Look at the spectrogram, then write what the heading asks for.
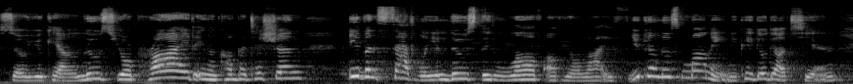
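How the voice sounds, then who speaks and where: Over noticeable background noise, a woman with a Chinese accent speaks fairly slowly at a fairly high pitch, her pitch swinging very widely. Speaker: English teacher podcaster. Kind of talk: tutorial.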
